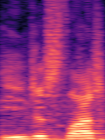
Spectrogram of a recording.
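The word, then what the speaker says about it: Aegislash: of doubling and Egypt ages slash please like Aegis slash because I know that's the correct pronunciation but ah but uh anyway so I'm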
